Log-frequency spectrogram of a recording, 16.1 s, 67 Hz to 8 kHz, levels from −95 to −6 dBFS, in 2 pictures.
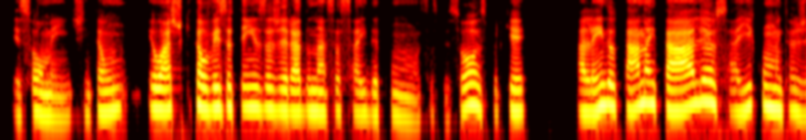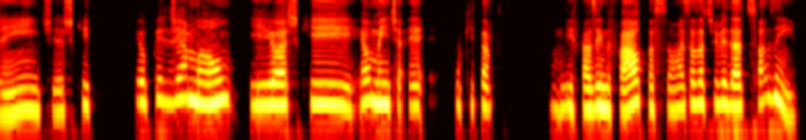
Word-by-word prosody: pessoalmente. 155 -2 -6
Então, 180 +5 -4 0.2
eu 200 -1 +3
acho 195 0 +1
que - - -38
talvez 205 -2 +3
eu 210 - +2
tenha 210 +2 -3
exagerado 190 -2 -1
nessa 175 0 -3
saída 170 -2 -8
com 150 -4 -9
essas 160 +3 -26
pessoas, 195 +9 -2
porque 185 +1 -5 0.5
além 180 +4 +1
de 230 - +4
eu 220 - +4
estar 195 +1 +1
na 240 0 +4
Itália, 215 +2 +5
eu 245 - +4
saí 185 +1 -5
com 220 0 -4
muita 190 -2 0
gente. 180 +3 -5
Acho 180 0 -10
que 220 -2 -8 0.4
eu 245 -1 -3
perdi 265 +1 -5
a 280 - -1
mão 250 +1 +5 0.2
e 225 0 -2
eu 230 0 +5
acho 230 +1 +3
que, 230 -4 -1
realmente, 240 -2 +3
eh, 215 -1 -7 0.3
o 215 - -13
que 225 - -15
tá 220 -3 -4 0.6
me 205 0 -6
fazendo 200 +1 +2
falta 205 +3 +5
são 195 +2 -9
essas 235 +3 -3
atividades 230 -2 +1
sozinha. 240 - 0
200 Hz, 180 wpm, -27 LUFS, 180-230 Hz, 0.6 s, Itália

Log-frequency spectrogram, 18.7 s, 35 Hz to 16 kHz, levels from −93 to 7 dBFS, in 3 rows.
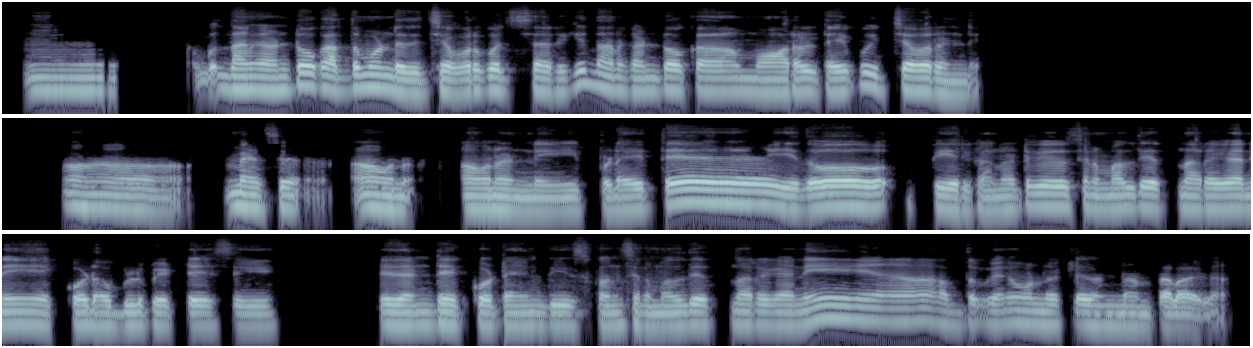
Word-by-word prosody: హ్మ్, 130 0 -3 0.7
దానికంటూ 135 +1 +2
ఒక 150 - +1
అర్థముండేది, 135 -4 +2
చివరకొచ్చేసరికి 125 +3 0
దానికంటూ 130 -2 -1
ఒక 130 - 0 0.3
మోరల్ 120 +1 +1
టైపు 125 +8 0
ఇచ్చేవారండి. 120 -6 +1 1.7
ఆ! - - +1 0.8
మెసే 120 -1 +1 0.4
అవును. 115 -3 +2 0.3
అవునండి. 110 -3 +1
ఇప్పుడైతే 110 +5 0 0.6
ఏదో 115 +2 +4 0.5
పేరుకన్నట్టుగా 110 +2 -1
ఏవో 125 - +3
సినిమాలు 115 0 -1
తీత్తున్నారు 115 -1 0
గానీ, 115 0 +1 0.2
ఎక్కువ 110 - -1
డబ్బులు 110 +1 -2
పెట్టేసి, 105 0 -3 0.7
లేదంటే 115 0 +2
ఎక్కువ 110 - 0
టైం 110 0 -3
దీసుకొని 105 +1 -4
సినిమాలు 105 0 -2
తీత్తున్నారు 115 0 -2
గానీ 120 +7 -1 0.4
ఆహ్, 140 +1 -2
అర్థమే 115 +2 -5
ఉండట్లేదండి 110 -2 -2
అంతలాగా. 100 - -1
115 Hz, 110 wpm, -23 LUFS, 110-125 Hz, 1.7 s, ఏదో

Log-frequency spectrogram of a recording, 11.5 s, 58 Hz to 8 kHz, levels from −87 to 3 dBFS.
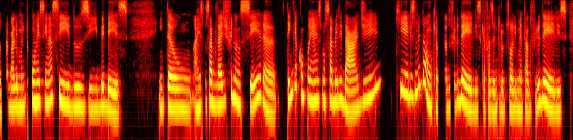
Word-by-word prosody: eu 150 - -4
trabalho 185 -1 -2
muito 185 +2 -5
com 220 - 0
recém-nascidos 215 -5 +1
e 175 0 -5
bebês, 170 -5 +1 0.6
então 175 -2 +1
a - - -2
responsabilidade 200 +3 0
financeira 210 - +2 0.2
tem 225 +4 +1
que 325 - -1
acompanhar 265 -9 -1
a - - +2
responsabilidade 230 - 0 0.4
que 350 - -2
eles 280 -3 +1
me 305 +5 0
dão, 410 - +3
que 185 - -12
é - - +1
cuidar 170 - -12
do - - -9
filho 200 +2 -6
deles, 175 -8 +2
que - - -8
é - - -3
fazer 160 -2 -3
introdução 165 +1 -4
alimentar 160 0 -3
do 155 - -10
filho 175 +6 -2
deles, 170 -8 +2
195 Hz, 180 wpm, -24 LUFS, 175-230 Hz, 0.6 s, dão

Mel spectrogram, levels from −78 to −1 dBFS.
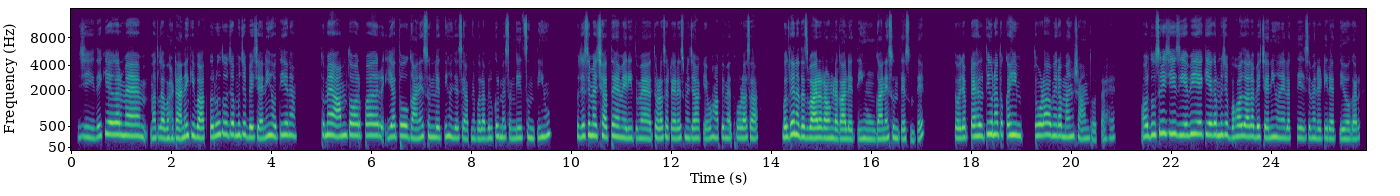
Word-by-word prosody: जी, 245 -2 -6
देखिए 275 +7 -1
अगर 300 -1 +5
मैं 270 -3 +2
मतलब 230 0 -1
हटाने 230 +3 +1
की 280 0 0
बात 235 -2 +2
करूँ, 275 +4 +2
तो 310 -1 -1
जब 295 0 +2
मुझे 290 +1 0
बेचैनी 240 0 +1
होती 285 +1 0
है 295 - +2
ना, 285 -2 -3 0.5
तो 285 - -3
मैं 290 +1 +4
आम 265 +1 +3
तौर 285 -1 +2
पर 280 -2 +1
या 255 +2 0
तो 265 0 +3
गाने 225 0 -2
सुन 260 -2 -2
लेती 240 +2 -2
हूँ, 265 -2 0
जैसे 230 0 -4
आपने 215 +1 -7
बोला, 215 0 -3
बिल्कुल, 230 +4 -3
मैं 235 - -3
संगीत 230 -1 -5
सुनती 235 -1 -4
हूँ। 270 +5 0 0.5
तो 260 - -4
जैसे 265 +3 +1
मैं 280 -1 +4
छत 260 -1 0
है 260 -2 +3
मेरी, 225 -2 -1
तो 225 - -8
मैं 220 -2 -2
थोड़ा-सा 230 +1 0
टेरेस 225 +1 -3
में 235 - -3
जाके 225 -1 -3
वहाँ 230 +1 -3
पे 235 - -2
मैं 220 -1 -3
थोड़ा-सा, 230 -1 -1 0.5
बोलते 245 +4 +4
हैं 315 - +8
ना 295 - +5
10-12 230 -2 +4
राउंड 225 0 +2
लगा 210 0 +1
लेती 210 0 -4
हूँ 210 -1 -3
गाने 210 +1 0
सुनते-सुनते। 215 - -4 0.6
तो 225 -2 0
जब 235 +1 0
टहलती 265 +2 +2
हूँ 310 - +5
ना, 300 0 +4
तो 295 0 -2
कहीं 290 0 +3 0.4
थोड़ा 280 +2 +3
मेरा 270 -1 0
मन 250 +1 -1
शांत 225 -3 -6
होता 185 -2 -11
है। 225 +2 -11 0.5
और 260 +1 +2
दूसरी 295 +4 +2
चीज़ 315 -2 +1
ये 285 0 +2
भी 315 +2 +4
है 310 0 +2
कि 300 0 -1
अगर 290 0 +5
मुझे 290 +1 +2
बहुत 260 +1 0
ज़्यादा 260 -1 +3
बेचैनी 245 -1 0
होने 235 -2 -2
लगती 225 +1 -6
है, 230 - -2
जैसे 225 +2 -5
मैं 230 0 -4
लेटी 220 +1 -5
रहती 210 0 -5
हूँ 210 0 -1
अगर, 210 +2 -4
245 Hz, 220 wpm, -22 LUFS, 225-275 Hz, 0.6 s, हैं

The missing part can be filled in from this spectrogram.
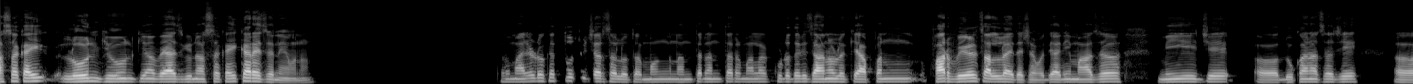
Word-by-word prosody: "असं 130 +3 +2
काही 150 +2 +6 0.3
लोन 145 +3 +5
घेऊन 135 +1 0
किंवा 135 -1 0
व्याज 130 -1 +5
घेऊन 130 0 -2
असं 125 +2 -2
काही 135 0 +2
करायचं 140 -7 +5
नाही" 100 -3 -5
म्हणून. 95 +2 -10 1.9
तर 130 - -11
माझ्या 130 +2 -3
डोक्यात 155 +1 -3
तोच 165 -1 -4
विचार 140 0 -1
चालू 130 -2 -2
होता. 115 +1 -5
मग 120 +1 -5 0.2
नंतर-नंतर 130 +2 -5
मला 130 0 -5
कुठेतरी 135 +1 -5
जाणवलं, 130 0 +3
की - - 0
आपण 130 +2 +1 0.5
फार 135 +1 +8
वेळ 140 +2 +6
चाललो 135 -2 +3
आहे 125 - +3
त्याच्यामध्ये 110 0 -3
आणि 115 +1 -1
माझं 125 +4 +1 0.5
मी 130 +2 0
जे 130 0 -1 0.3
अ, 105 -2 -1
दुकानाचं 125 +2 -1
जे 125 +1 -1 0.4
अ, - - -5
130 Hz, 165 wpm, -22 LUFS, 120-135 Hz, 1.9 s, फार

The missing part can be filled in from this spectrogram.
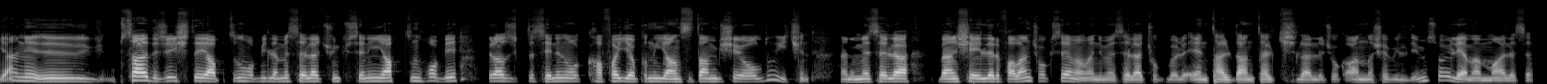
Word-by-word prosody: Yani, 170 -2 -1
eee, 145 - +1
sadece, 175 -6 +5
işte, 160 0 -2
yaptığın 150 0 +3
hobiyle 145 -1 -3
mesela, 145 0 +1
çünkü, 150 +2 -8
senin 145 +1 -2
yaptığın 155 +1 +1
hobi, 165 +1 -2 0.3
birazcık 150 -3 0
da, 150 - -8
senin 145 +2 -1
o 145 0 -2
kafa 140 +3 0
yapını 145 0 0
yansıtan 140 +1 +2
bir 130 - -8
şey 145 0 -2
olduğu 135 +11 -4
için, 255 - -8 0.3
hani, 120 0 -4
mesela, 135 +3 +5 0.3
ben 135 0 +6
şeyleri 140 0 +3
falan 140 +4 +1
çok 150 -3 -11
sevmem. 150 -10 0
Hani, 105 +2 -4
mesela, 110 +1 -1
çok 115 -4 -16
böyle, 110 0 -5
ental 110 -1 -1
dantel 110 +1 +1
kişilerle, 110 0 -4
çok 115 +1 -13
anlaşabildiğimi 110 - -5
söyleyemem 135 - -1
maalesef. 95 -1 -4
140 Hz, 155 wpm, -23 LUFS, 115-150 Hz, 0.3 s, ben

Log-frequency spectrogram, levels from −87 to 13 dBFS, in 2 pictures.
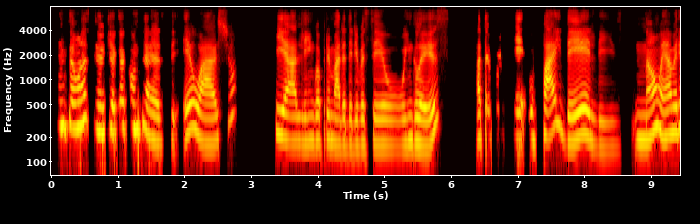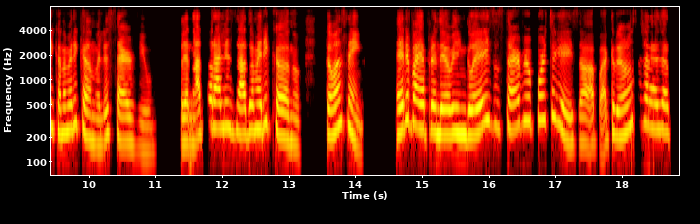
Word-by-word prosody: Então 270 -1 +1
assim, 285 -4 0
o 230 - +1
que 235 -1 -1
que 275 - -9
acontece? 255 -10 -1 0.3
Eu 245 +1 +1
acho 180 - -1 0.7
que 220 -2 0
a 180 -1 +2
língua 175 +1 -6
primária 170 -3 -3
dele 160 0 -7
vai 165 0 -4
ser 165 0 -4
o 160 0 -7
inglês, 175 - -1 0.4
até - - -2
porque 205 - -6
o 200 - -5
pai 290 +2 +3
dele 175 - -1 0.2
não 190 +8 -1
é 205 -2 +1
americano, 230 +1 0
americano, 240 - 0
ele 165 +4 -4
é 215 - 0
sérvio. 170 -9 -2 0.4
Ele 170 - +2
é - - -2
naturalizado 245 +3 +2
americano, 225 - +1 0.4
então 215 0 +3
assim, 250 - +1 0.5
ele 240 +9 +5
vai 290 -4 +4
aprender 230 -3 +3
o - - +3
inglês, 230 +6 +3
o 275 - -8
sérvio 265 +4 +1
e - - +2
o 310 - -18
português. 295 - -1
A 175 -1 +1
a - - -2
a - - -6
criança 230 +7 0
já 295 - -1
é 255 -1 0
já 245 -2 0
é - - -2
220 Hz, 170 wpm, -20 LUFS, 175-260 Hz, 0.7 s, ele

